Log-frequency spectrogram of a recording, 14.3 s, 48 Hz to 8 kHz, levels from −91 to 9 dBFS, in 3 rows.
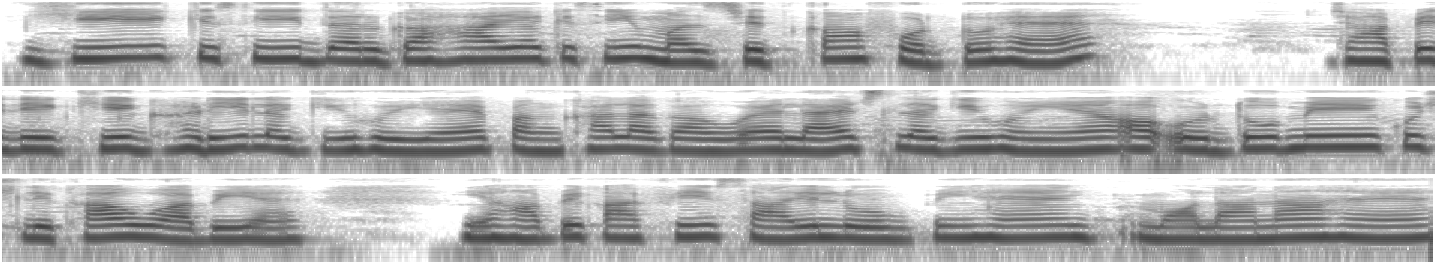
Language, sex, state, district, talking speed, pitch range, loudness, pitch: Hindi, female, Bihar, Supaul, 170 wpm, 210-230 Hz, -26 LUFS, 220 Hz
